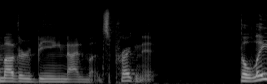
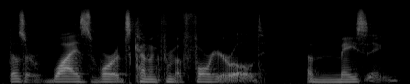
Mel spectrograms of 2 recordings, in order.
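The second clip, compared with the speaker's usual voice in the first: deadpan mock praise, quiet; sarcastic; 3 semitones lower, 10 dB quieter than usual. A narrator's reading. Kakashi mocking the four-year-old, sarcastic and quiet. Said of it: "he said sarcastically".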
